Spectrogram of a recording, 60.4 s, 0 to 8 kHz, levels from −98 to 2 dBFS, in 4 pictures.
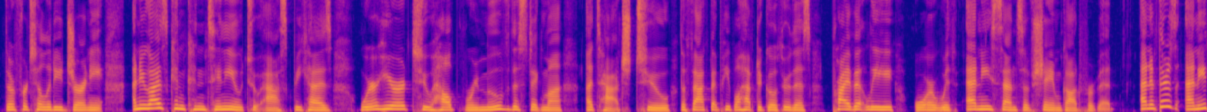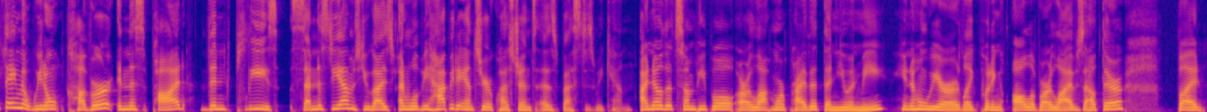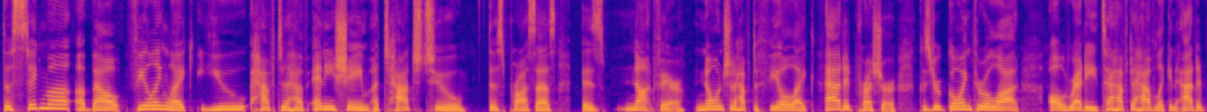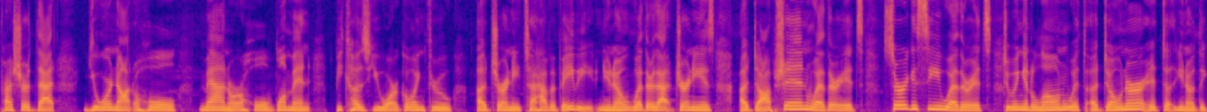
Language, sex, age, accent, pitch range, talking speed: English, female, 30-49, American, 180-210 Hz, 180 wpm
